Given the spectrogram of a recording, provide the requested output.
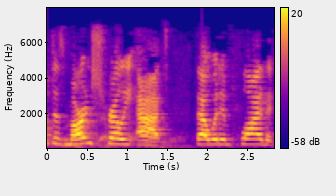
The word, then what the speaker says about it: Shkreli: chairman is it pronounced shkreli yes sir see there you can't answer some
